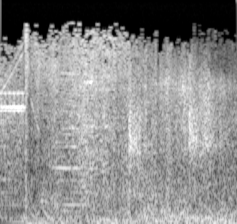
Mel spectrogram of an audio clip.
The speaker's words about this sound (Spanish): El último vagón explota.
